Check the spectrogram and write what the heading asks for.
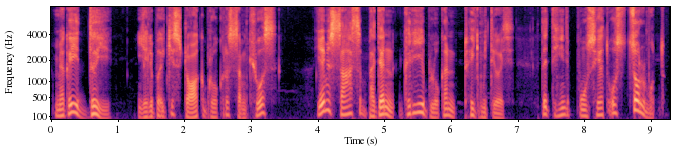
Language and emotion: Kashmiri, disgusted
